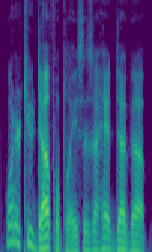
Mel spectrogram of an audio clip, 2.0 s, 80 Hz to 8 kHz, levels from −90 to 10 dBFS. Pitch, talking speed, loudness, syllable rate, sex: 120 Hz, 265 wpm, -20 LUFS, 6.6 syllables/s, male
